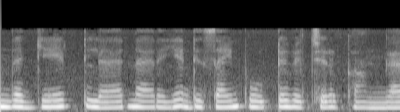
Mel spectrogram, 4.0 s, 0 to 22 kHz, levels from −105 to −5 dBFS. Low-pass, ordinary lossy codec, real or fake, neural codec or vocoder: 7.2 kHz; none; fake; codec, 16 kHz in and 24 kHz out, 2.2 kbps, FireRedTTS-2 codec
